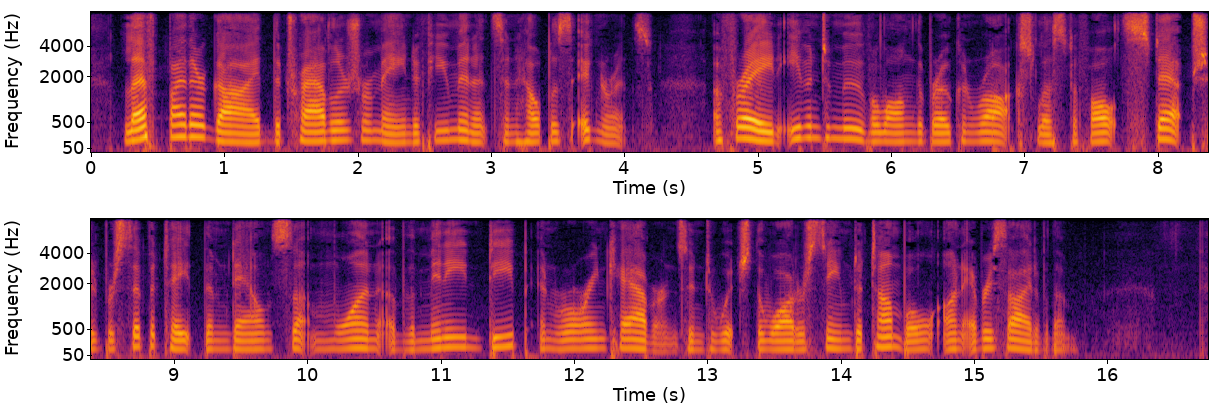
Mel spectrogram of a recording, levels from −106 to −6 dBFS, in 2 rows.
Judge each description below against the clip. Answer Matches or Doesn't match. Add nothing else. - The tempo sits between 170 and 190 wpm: Matches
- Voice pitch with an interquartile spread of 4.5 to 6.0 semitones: Doesn't match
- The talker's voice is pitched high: Doesn't match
